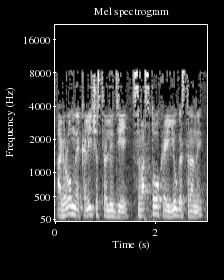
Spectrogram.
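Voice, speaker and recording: A man's voice: medium pitch, a little fast, slight background noise. A man hosting a current affairs interview in a studio, introducing the program and putting questions to his guests. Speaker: host.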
